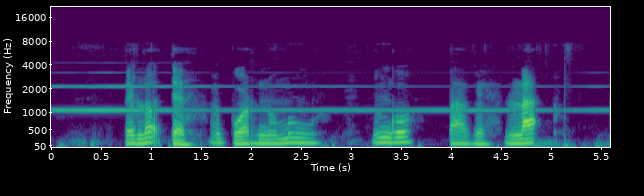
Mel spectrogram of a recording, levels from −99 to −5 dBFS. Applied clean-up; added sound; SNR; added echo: none; Wind instrument, woodwind instrument; 18 dB; none.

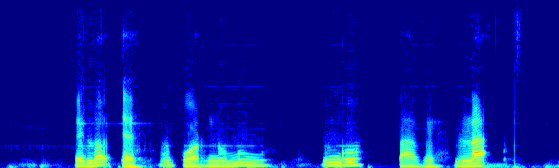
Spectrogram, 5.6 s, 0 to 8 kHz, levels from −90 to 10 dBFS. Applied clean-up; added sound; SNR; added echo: neural separator model SepFormer DNS4.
